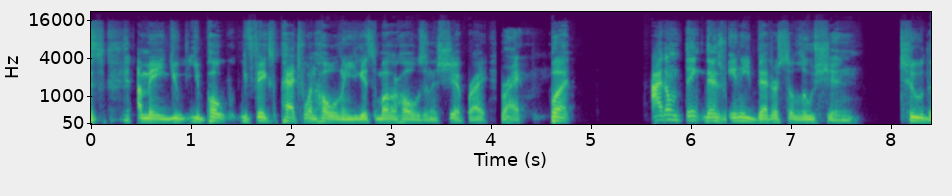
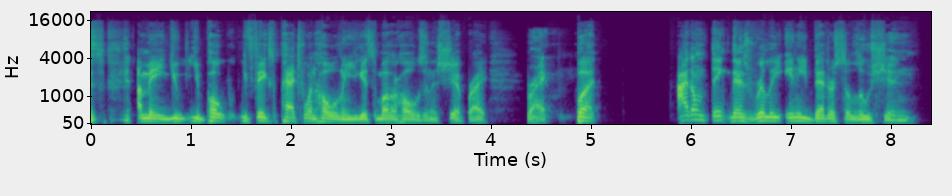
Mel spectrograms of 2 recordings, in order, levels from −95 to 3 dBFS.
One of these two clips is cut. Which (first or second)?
first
